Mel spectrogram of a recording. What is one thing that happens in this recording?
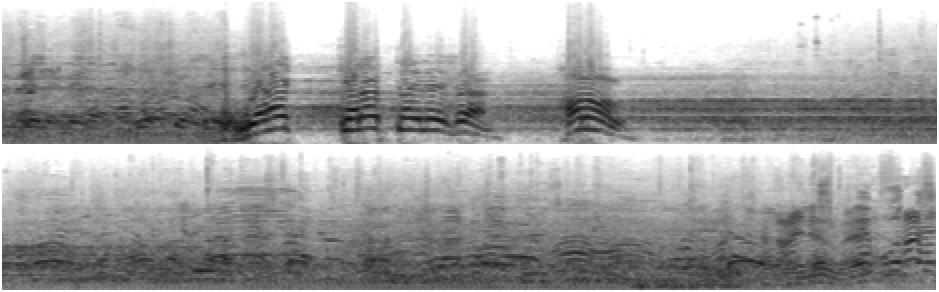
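A man shouts with excitement nearby.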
